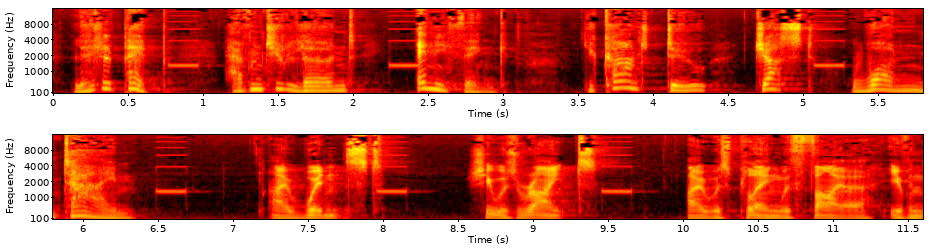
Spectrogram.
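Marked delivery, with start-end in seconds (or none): 0.1-6.4 high, slowing exasperated lecture; Velvet, exasperated. Acted. Velvet Remedy lectures Little Pip about addiction, exasperated. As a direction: drive the lesson home.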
